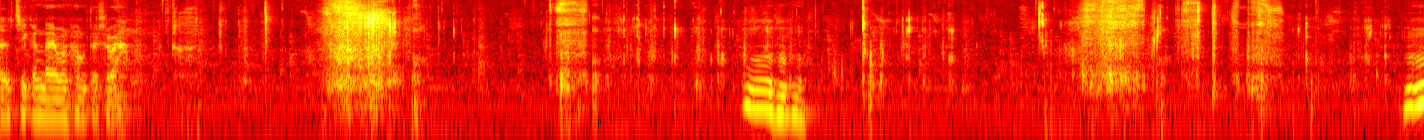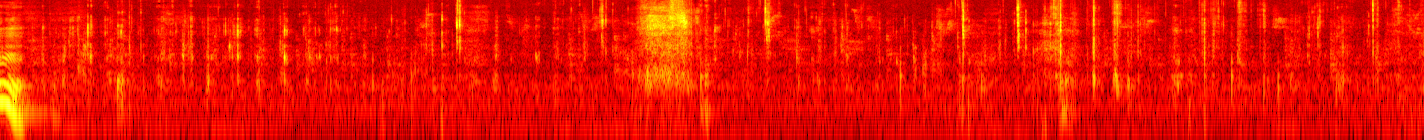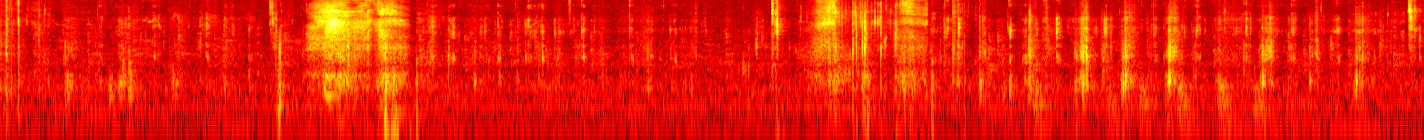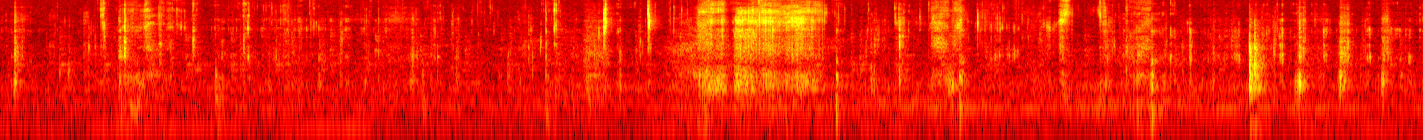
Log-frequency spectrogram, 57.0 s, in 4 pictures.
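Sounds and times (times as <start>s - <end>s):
chewing and crunching chicken: 1.0s - 56.9s.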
